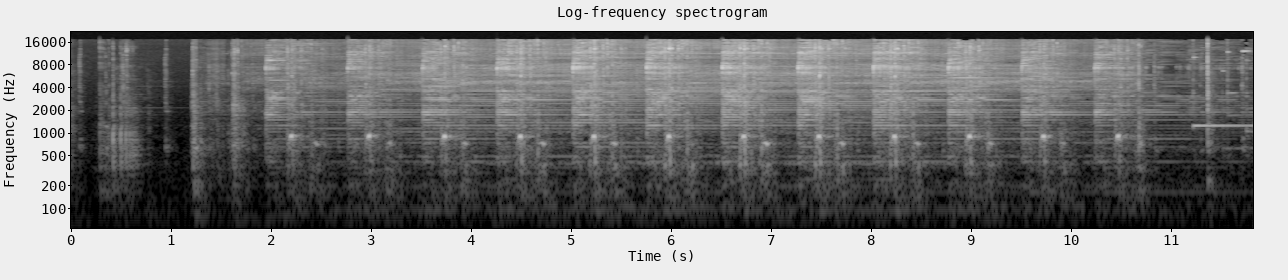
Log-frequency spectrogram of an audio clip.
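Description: Cuckoo clock striking twelve: twelve two-note falling cuckoo calls, a little faster than one a second, each with a puff of air from the bellows. Near the end, after the last cuckoo, the clock's music box begins a tinkling tune.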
